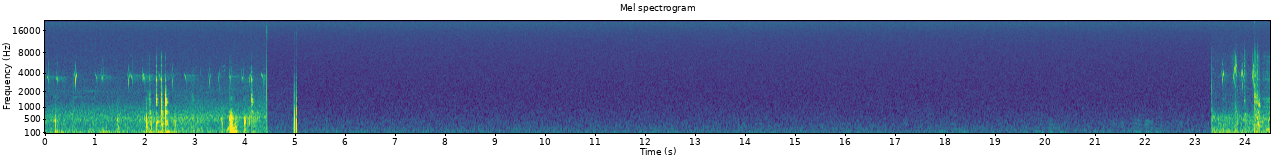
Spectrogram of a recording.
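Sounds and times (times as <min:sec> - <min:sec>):
birds chirping outdoors: 0:00.0 - 0:04.5, 0:23.4 - 0:24.5.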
